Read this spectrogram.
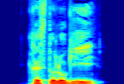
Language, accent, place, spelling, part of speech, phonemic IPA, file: German, Germany, Berlin, Christologie, noun, /kʁɪstoloˈɡiː/, De-Christologie.ogg
- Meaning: Christology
